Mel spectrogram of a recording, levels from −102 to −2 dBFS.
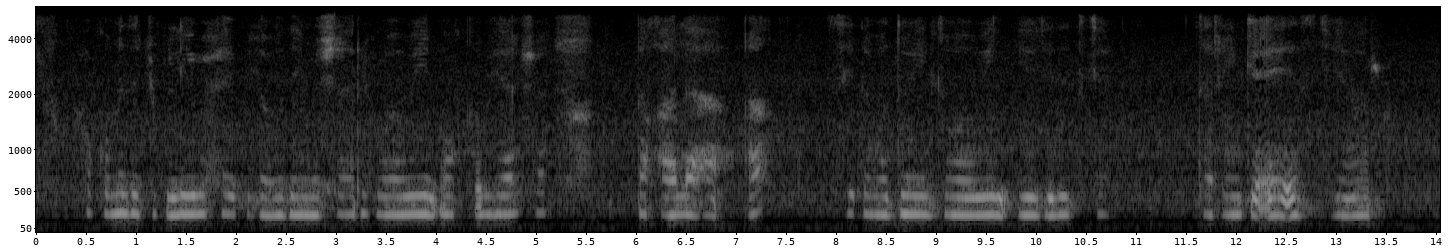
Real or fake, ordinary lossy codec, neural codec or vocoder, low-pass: real; AAC, 24 kbps; none; 5.4 kHz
